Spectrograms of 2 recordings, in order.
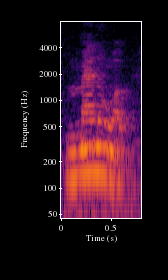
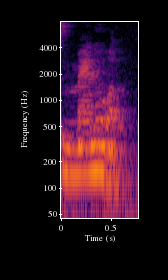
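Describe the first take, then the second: The two takes are said the same way.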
